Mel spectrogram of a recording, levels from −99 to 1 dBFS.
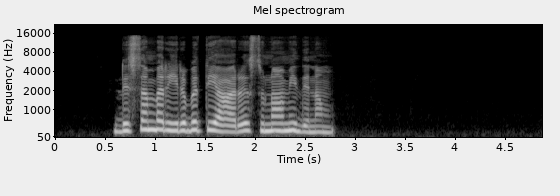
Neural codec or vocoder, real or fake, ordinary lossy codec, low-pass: vocoder, 44.1 kHz, 128 mel bands every 512 samples, BigVGAN v2; fake; none; 14.4 kHz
